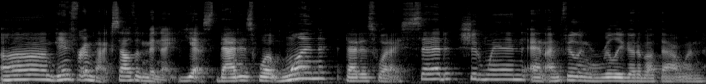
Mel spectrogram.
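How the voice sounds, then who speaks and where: A woman speaks at a moderate pace with a fairly low pitch and lively intonation. Noticeable background noise and audible room echo fill the recording. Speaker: gaming video creator. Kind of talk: casual vlog commentary. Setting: hotel room.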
